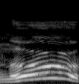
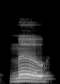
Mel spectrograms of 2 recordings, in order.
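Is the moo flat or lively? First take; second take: lively; flat. First: It is said lively, with more intonation. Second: It is said flat, with no intonation.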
